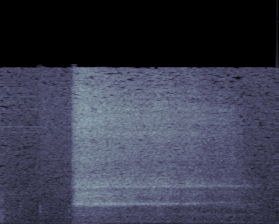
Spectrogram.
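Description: A person's noisy breath, a hiss that starts suddenly about half a second in and fades away over about a second and a half.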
